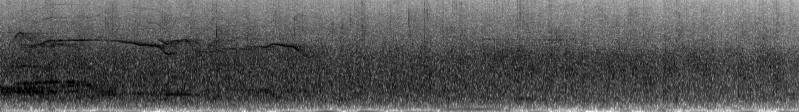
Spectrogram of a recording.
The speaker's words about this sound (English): and I want to recognize all of the dudes who helped put this on. Would you just give them a round of applause?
